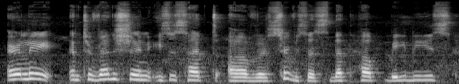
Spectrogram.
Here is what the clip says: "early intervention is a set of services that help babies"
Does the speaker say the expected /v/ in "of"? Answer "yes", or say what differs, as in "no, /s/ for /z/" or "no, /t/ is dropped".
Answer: yes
